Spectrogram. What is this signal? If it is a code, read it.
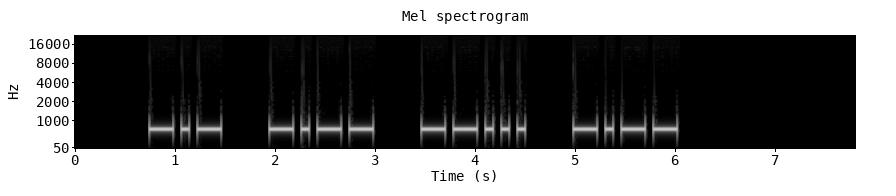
Morse code, heard as a keyed tone, about 15 wpm, spaced as for 11 wpm, 700 Hz. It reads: KY7Y
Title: USA Call Signs - 4 Characters - 2x Character Spacing - 15wpm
